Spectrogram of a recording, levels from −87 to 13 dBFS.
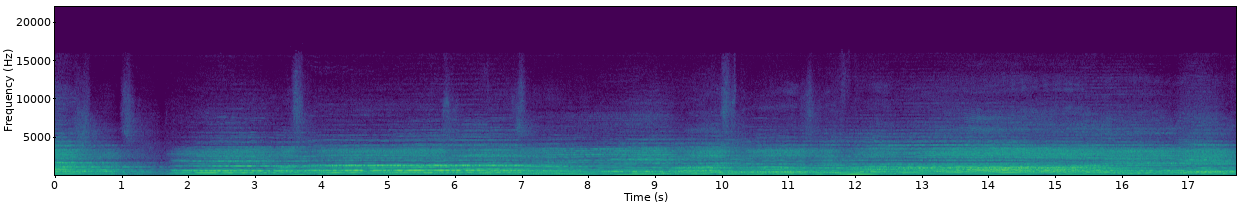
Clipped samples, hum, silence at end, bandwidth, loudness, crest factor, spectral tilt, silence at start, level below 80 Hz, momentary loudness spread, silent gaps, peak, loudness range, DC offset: under 0.1%; none; 0 s; 12.5 kHz; -20 LUFS; 16 dB; -6 dB/octave; 0 s; -50 dBFS; 9 LU; none; -4 dBFS; 5 LU; under 0.1%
